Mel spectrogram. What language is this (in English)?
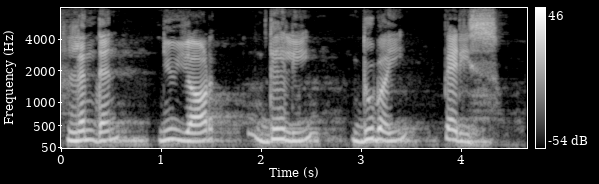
Urdu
